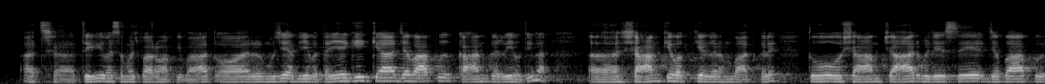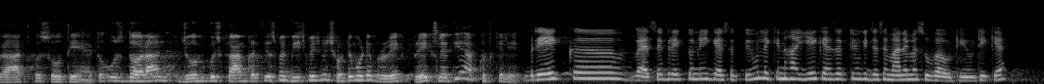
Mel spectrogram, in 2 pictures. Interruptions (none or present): none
